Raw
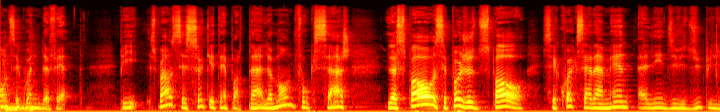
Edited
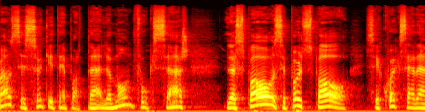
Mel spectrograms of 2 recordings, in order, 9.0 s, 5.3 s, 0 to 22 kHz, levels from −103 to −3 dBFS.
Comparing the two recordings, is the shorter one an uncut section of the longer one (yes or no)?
no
